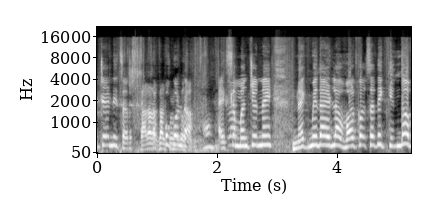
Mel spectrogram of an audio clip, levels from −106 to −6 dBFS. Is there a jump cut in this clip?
yes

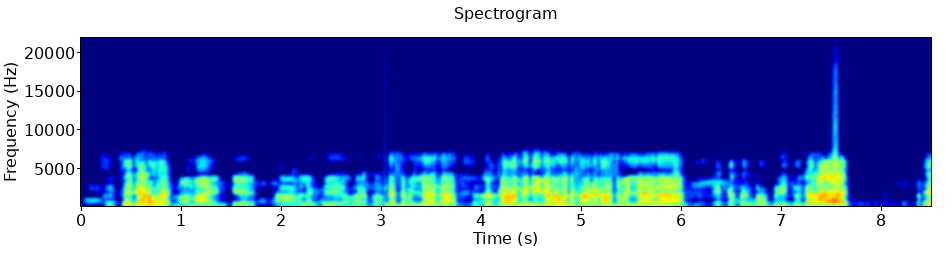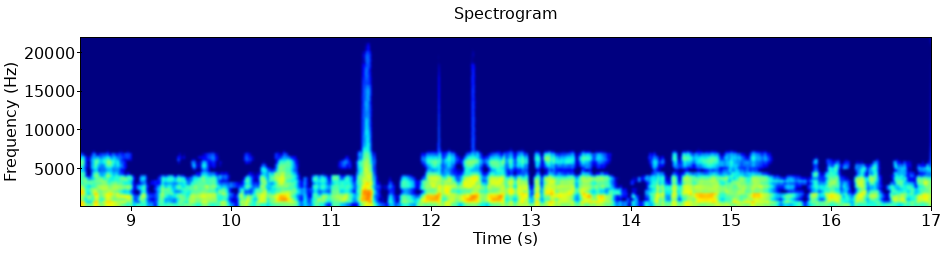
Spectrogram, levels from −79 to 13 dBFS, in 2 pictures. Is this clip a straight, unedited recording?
no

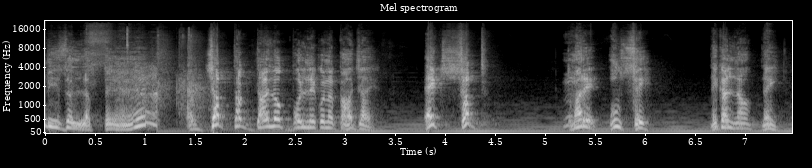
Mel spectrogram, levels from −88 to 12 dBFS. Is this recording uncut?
no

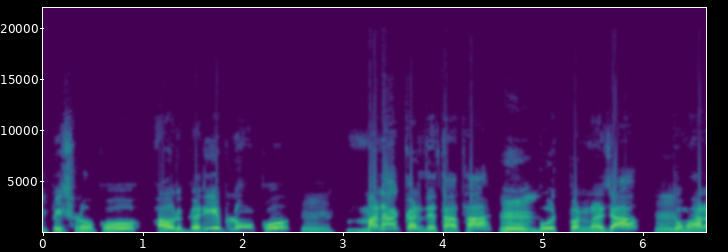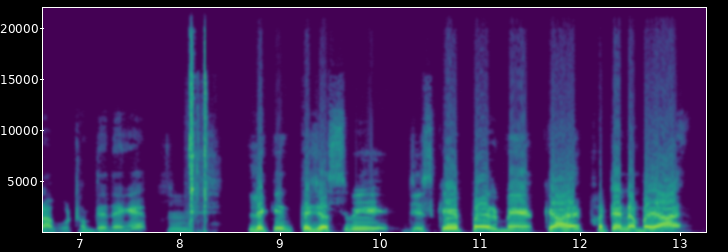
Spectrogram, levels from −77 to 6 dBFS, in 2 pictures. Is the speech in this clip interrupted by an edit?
yes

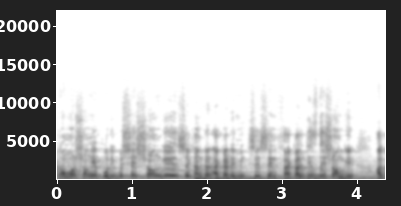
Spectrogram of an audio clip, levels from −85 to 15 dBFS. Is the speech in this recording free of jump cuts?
yes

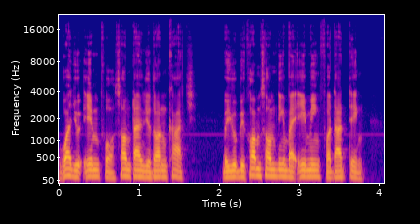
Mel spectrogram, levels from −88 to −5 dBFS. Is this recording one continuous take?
yes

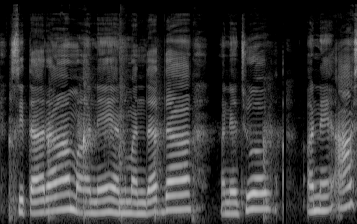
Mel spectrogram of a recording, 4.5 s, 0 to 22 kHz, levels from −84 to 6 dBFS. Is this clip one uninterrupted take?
no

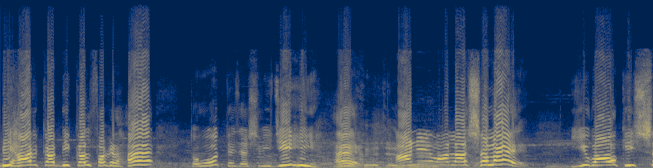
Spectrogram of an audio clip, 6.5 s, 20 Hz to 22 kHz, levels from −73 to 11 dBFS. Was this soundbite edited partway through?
no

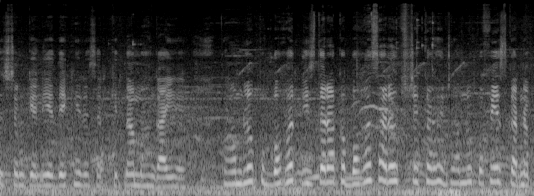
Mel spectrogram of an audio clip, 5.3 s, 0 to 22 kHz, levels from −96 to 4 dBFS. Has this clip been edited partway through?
no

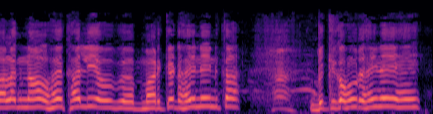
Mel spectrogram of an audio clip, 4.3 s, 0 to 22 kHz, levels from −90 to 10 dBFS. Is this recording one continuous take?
yes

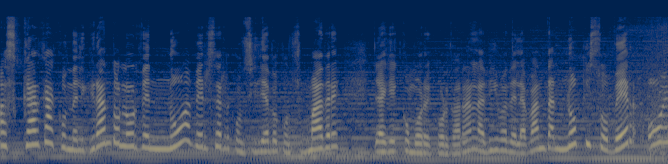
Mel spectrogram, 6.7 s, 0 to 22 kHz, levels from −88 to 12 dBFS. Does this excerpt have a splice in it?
yes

